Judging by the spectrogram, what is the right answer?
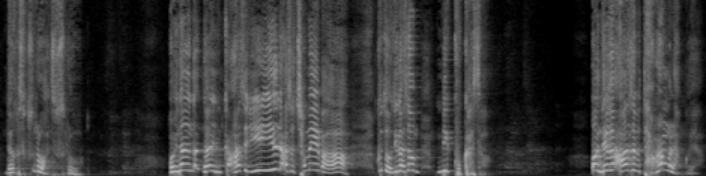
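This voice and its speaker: Woman pastor, high voice with wide swings, animated sermon storytelling that moves from hushed to emphatic. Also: fairly quick, long pauses. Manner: addresses the congregation directly, seeking agreement.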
